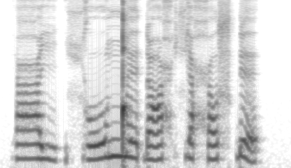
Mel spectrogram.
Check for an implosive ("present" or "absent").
present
